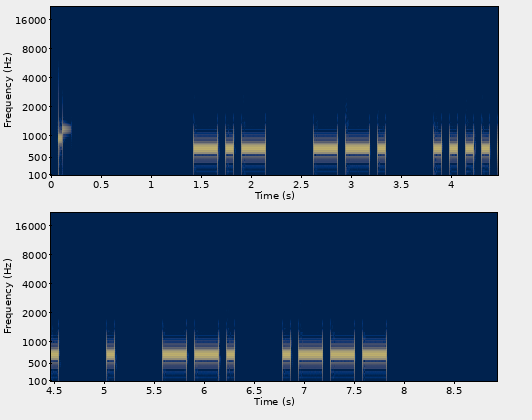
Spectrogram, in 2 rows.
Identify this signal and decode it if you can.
Morse code, heard as a keyed tone, about 15 wpm, spaced as for 11 wpm, 700 Hz. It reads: KG5EGJ
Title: USA Call Signs - 6 Characters - 2x Character Spacing - 15wpm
